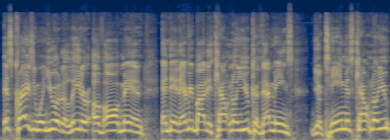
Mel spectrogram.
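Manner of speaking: ordinary talk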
